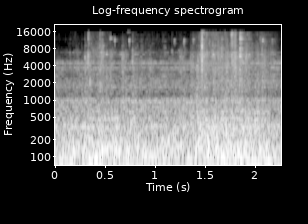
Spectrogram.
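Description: Steady engine and road rumble heard inside the cab of a moving truck.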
